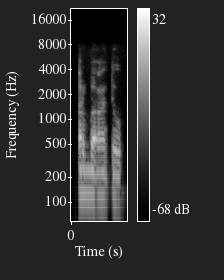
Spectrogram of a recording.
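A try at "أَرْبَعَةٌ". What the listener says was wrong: Arba'atun dengan tanwin ya.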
